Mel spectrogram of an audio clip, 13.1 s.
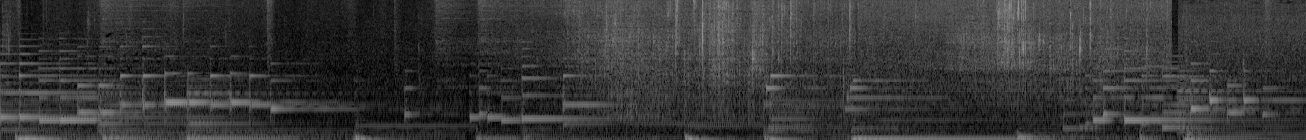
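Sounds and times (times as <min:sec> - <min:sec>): background music with piano: 0:00.0 - 0:13.0
food sizzling in oil: 0:05.2 - 0:11.9.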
